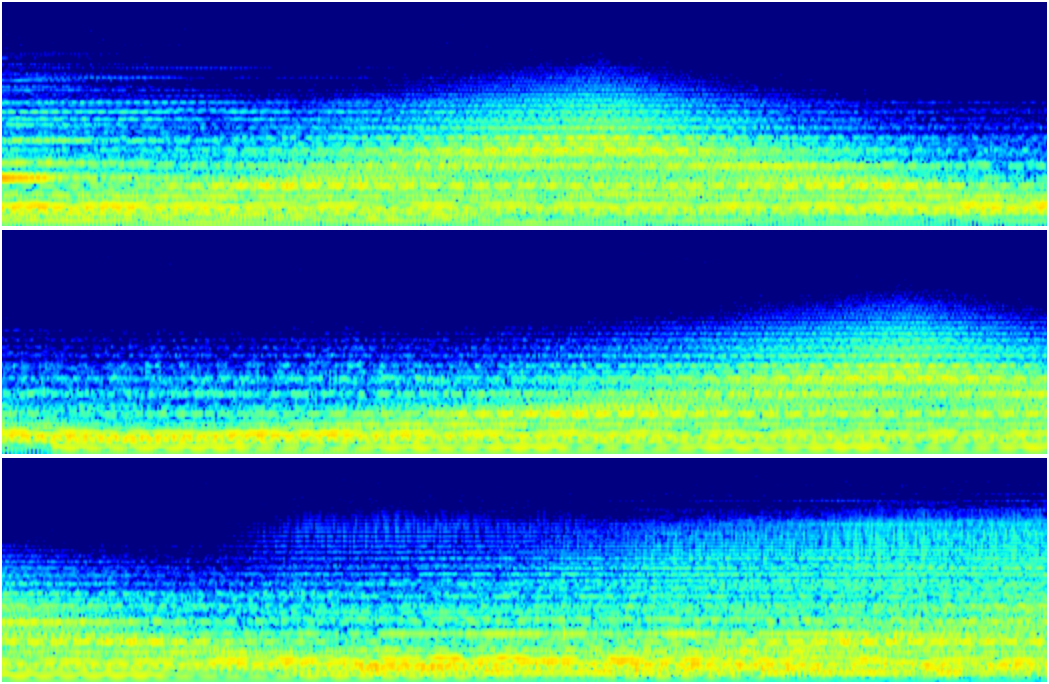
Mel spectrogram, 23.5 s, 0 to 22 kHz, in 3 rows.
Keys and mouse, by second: 2.6-4.4 alt+drag, 4.6 alt+click, 8.2 typing, 9.2 click, 10.5 click, 11.1 click, 11.8 ctrl+z, 12.4 ctrl+z, 13.3-14.6 alt+drag, 14.9-17.9 ctrl+alt+drag, 19.4 7, 21.0-21.9 drag.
